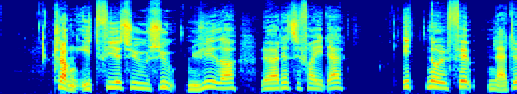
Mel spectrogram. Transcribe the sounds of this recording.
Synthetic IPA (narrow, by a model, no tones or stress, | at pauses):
kʰlɒ̽ɡ̥ŋ̩ʔe̝d̥fiːɐt͡sʰyːʊəsyʊ̰nyːhe̝ð̞̰ˠɐ | lɶɐɾ̥æt͡sʰe̝fʁɛ̰ːd̥æ | e̝d̥nɔ̽lfem̰næd̥ə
